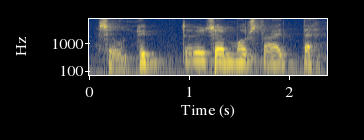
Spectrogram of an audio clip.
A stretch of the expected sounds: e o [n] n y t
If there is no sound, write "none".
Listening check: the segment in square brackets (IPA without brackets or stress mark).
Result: n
